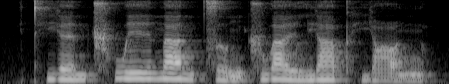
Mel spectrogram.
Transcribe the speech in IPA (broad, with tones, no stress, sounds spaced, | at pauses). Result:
t̪ʰ j ɛ˨˦ n ʈ͡ʂʰ w e˦ ɪ̯ n̪ a˥˨ n t͡s ɤ̰˨˩ ŋ ʈ͡ʂ w a˥˨ ɪ̯ l j ä˥˨ pʰ j ɑ̰˨˩ ŋ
